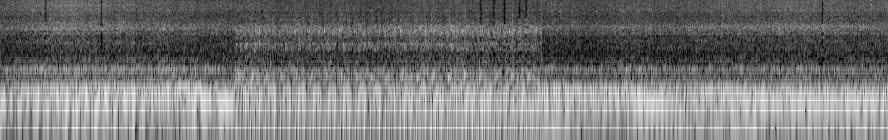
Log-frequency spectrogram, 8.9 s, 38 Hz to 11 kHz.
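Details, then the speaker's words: 2000 Dodge Dakota idle, before and after repair: loud, raspy, popping note from broken exhaust dumping under the passenger seat like a straight pipe, then quieter, smoother rumble with the exhaust patched; exhaust leak fixed. "that was just the old broken exhaust versus the new fixed exhaust before just sounded like it was like i said it was just dumping right underneath the passenger seat so it's like a straight pipe basically"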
